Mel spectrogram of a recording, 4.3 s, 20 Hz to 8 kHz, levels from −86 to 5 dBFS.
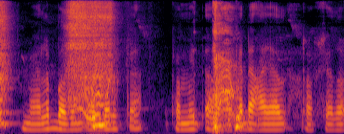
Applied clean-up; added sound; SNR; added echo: none; Cough; -1 dB; none.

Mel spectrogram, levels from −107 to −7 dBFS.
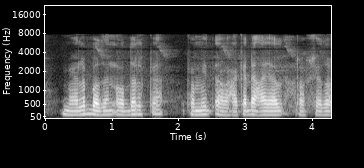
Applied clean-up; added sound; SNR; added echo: none; none; none; none.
